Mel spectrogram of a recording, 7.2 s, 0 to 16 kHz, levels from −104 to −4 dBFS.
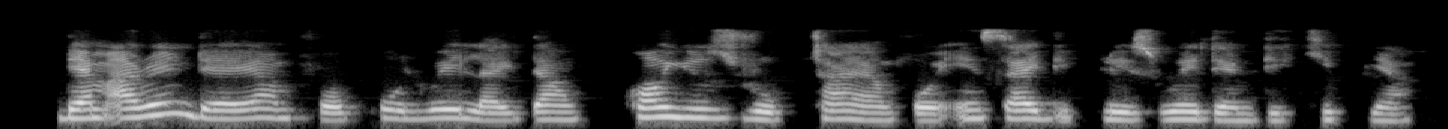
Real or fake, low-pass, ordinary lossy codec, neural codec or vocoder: real; 7.2 kHz; none; none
